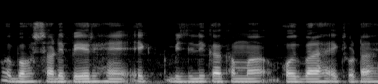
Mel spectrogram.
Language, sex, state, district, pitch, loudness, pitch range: Hindi, male, Bihar, Kishanganj, 130 Hz, -22 LUFS, 125-130 Hz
